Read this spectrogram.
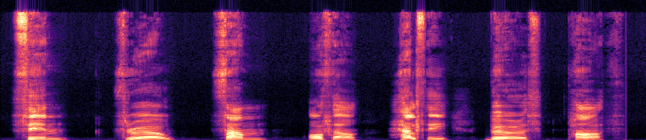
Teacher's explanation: The consonant th is voiceless and fortis. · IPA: /θ/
